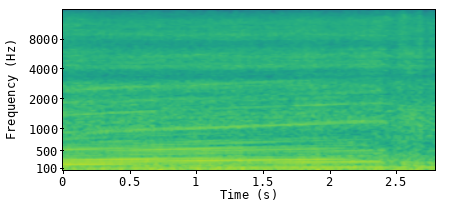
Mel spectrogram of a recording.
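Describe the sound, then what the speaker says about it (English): A 2018 Kawasaki Z900RS motorcycle engine revs loud and close, a continuous rich drone with pitch sliding slightly as the throttle changes, no speech over it. "I don't know if they've paid attention to tuning the engine so it sounds good, but it certainly does."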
